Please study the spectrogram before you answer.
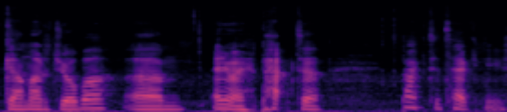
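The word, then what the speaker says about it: გამარჯობა: It's pronounced Gamarjoba.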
